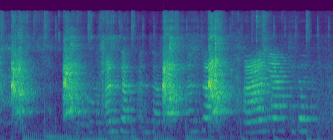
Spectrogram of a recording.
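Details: Two pet dogs turn on each other in a jealous fight whenever a person touches the other. Sharp, yappy barks and snarls burst out about six times in four seconds over background music and narration.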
